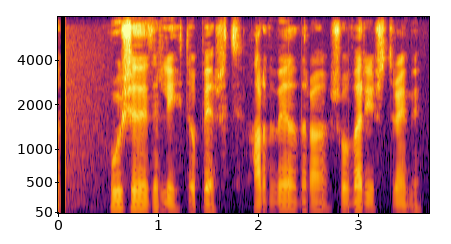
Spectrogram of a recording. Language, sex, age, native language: Icelandic, male, 14, Icelandic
